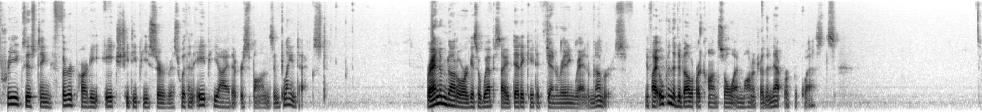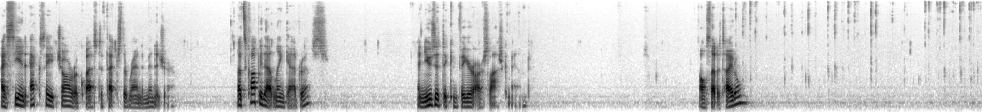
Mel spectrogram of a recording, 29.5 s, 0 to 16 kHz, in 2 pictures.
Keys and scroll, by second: 5.3 ctrl+Tab, 22.4 ctrl+shift+Tab, 25.5-29.4 typing.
